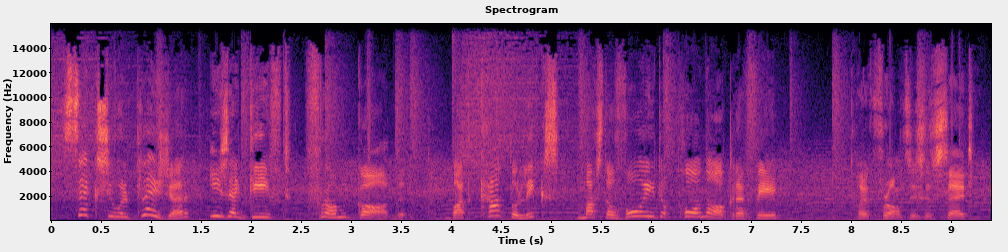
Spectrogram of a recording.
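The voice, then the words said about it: Put-on Italian accent. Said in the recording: “I'm gonna read it in an Italian accent just to be even more offensive.”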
